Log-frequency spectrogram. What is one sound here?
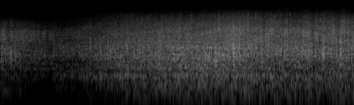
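A car engine hums as a car drives slowly closer.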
